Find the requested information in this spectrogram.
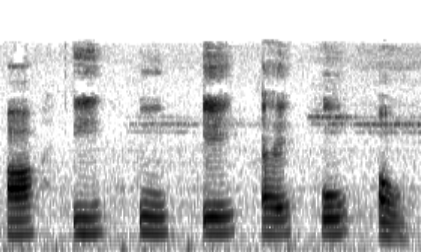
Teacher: जहाँ अधिक समय या दुगुना समय लगता है ह्रस्व स्वर की अपेक्षा उसे हम कहते हैं दीर्घ स्वर कहते हैं।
